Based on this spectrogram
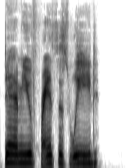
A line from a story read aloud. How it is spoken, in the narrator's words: Julia cried, and the spit of her words struck him in the face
